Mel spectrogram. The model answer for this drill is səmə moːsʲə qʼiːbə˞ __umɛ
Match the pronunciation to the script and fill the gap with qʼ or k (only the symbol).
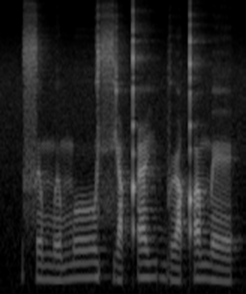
qʼ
